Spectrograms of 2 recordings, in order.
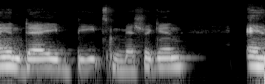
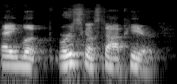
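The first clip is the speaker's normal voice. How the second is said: put-on dad voice with Midwestern accent. Imitating the coach telling players they're stopping here: Midwestern dad voice. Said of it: "Like a Midwestern dad".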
